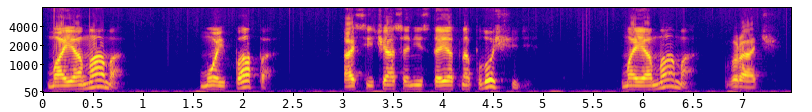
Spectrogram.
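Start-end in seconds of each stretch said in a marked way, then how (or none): none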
